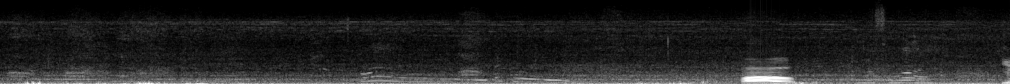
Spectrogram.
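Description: Steady low rumble of a moving resort buggy, with wind and road noise, and a short loud voice calling out about seven and a half seconds in.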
